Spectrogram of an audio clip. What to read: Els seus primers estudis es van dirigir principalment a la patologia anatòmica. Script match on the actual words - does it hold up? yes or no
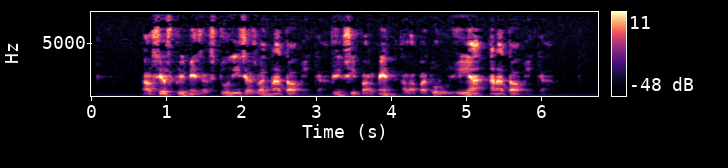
no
